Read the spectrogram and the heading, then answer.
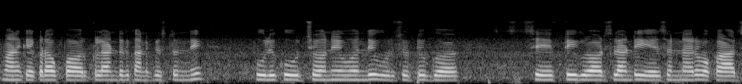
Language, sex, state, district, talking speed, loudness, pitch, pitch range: Telugu, female, Telangana, Nalgonda, 145 wpm, -16 LUFS, 210 Hz, 210-215 Hz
